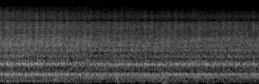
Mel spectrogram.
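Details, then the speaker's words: JET BD-11 lathe CNC conversion, 1.5 kW servo, HTD8M 40 mm toothed spindle belt on temporary 3D-printed plastic pulleys, at about 1000 rpm: steady droning mid-pitched hum over spindle whir; belt starting to hum, tension changes don't help. "Сейчас увеличиваю до 1.000. [музыка] Вот уже начинает гудеть ремень."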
